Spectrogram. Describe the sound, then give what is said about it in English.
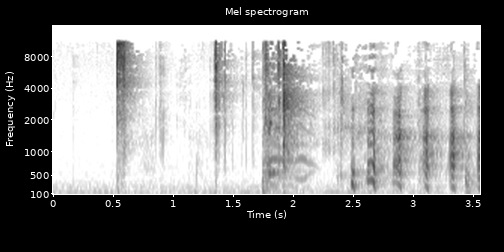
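A beer can cracks open with a couple of sharp metallic clicks and a brief fizzy hiss, followed by a run of quick voiced bursts like people laughing or talking. “Can we crack one? Yeah, we can crack one.”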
